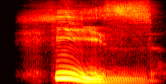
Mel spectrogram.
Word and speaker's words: he's: your your he is he's so I put the h i I I Z here because he's one syllable not he is but he's listen and repeat he's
